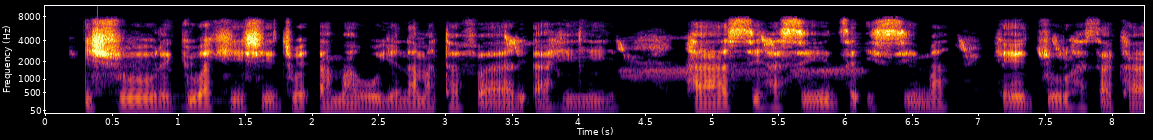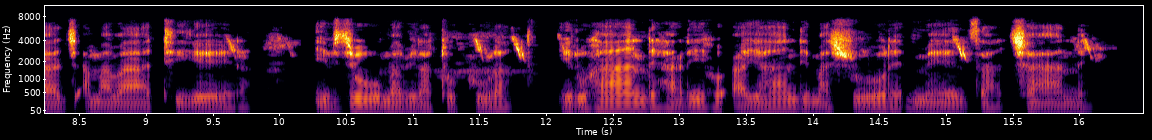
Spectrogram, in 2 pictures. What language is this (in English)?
Rundi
